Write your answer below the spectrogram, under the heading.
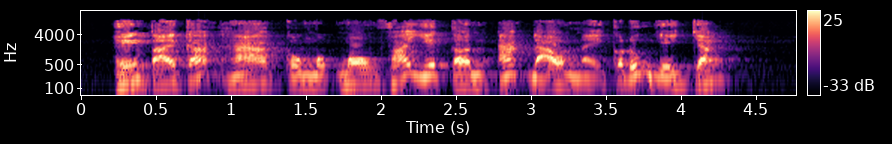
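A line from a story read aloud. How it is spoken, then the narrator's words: Stern voice. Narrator (Vietnamese): Chí Tôn nghiêm nghị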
